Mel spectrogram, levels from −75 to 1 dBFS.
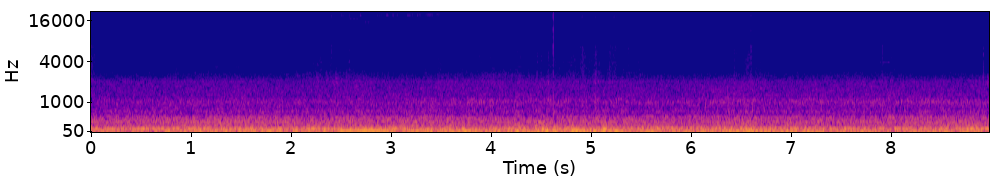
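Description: Throughout, quiet passages turn gritty, with grain about 45 dB down. It is likely low bit depth without dither: the grain follows the sound rather than staying steady like hiss, which fits 9-bit rounding.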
